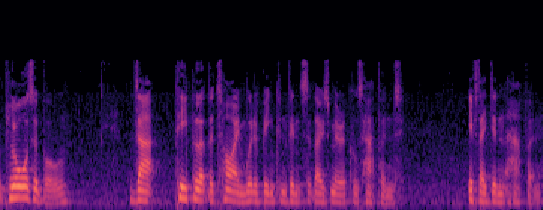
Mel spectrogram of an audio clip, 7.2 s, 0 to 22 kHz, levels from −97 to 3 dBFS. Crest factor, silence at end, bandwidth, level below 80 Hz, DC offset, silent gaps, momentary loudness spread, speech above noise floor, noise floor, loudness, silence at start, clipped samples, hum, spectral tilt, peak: 22 dB; 0 s; 8 kHz; -66 dBFS; under 0.1%; none; 15 LU; 30 dB; -64 dBFS; -35 LUFS; 0 s; under 0.1%; none; -5.5 dB/octave; -14 dBFS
